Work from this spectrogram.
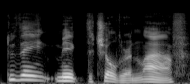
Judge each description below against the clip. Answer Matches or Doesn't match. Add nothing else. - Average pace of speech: Matches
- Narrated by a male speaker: Matches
